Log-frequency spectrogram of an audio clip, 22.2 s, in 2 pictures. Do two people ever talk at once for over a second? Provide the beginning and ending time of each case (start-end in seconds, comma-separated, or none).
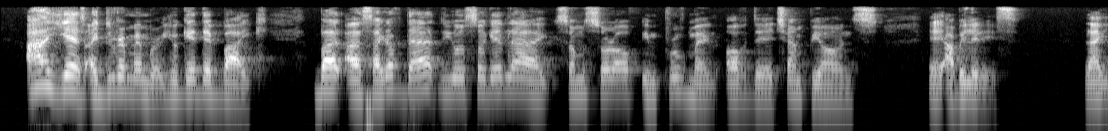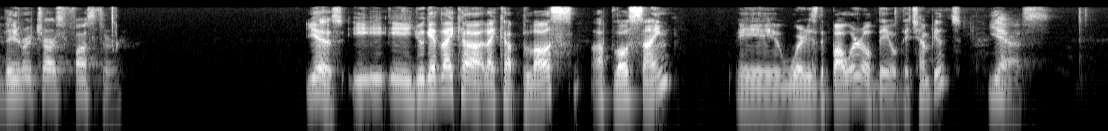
none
